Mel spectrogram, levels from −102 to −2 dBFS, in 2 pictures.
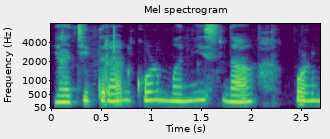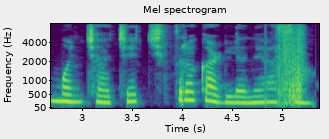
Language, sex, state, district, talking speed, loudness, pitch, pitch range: Konkani, female, Goa, North and South Goa, 110 wpm, -18 LUFS, 250 Hz, 225-280 Hz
